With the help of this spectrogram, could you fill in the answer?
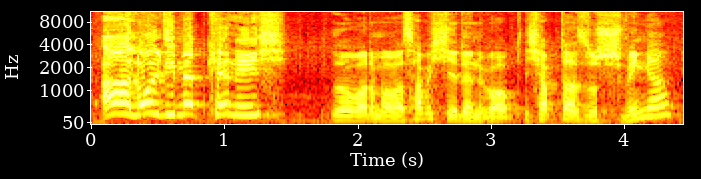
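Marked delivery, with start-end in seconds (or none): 0.0-1.5 begeistert. Real, not acted. Live-Gaming, freudiger Ausruf.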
